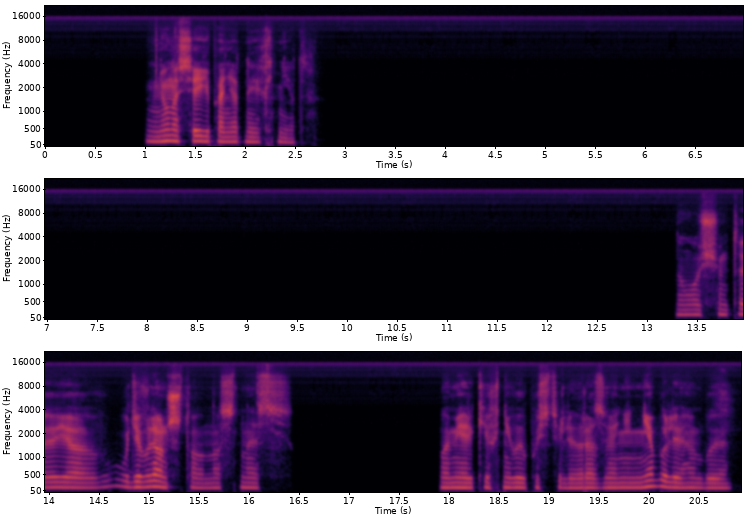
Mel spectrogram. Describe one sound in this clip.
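A man speaks calmly and close to a microphone, in short bursts with long silences between.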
